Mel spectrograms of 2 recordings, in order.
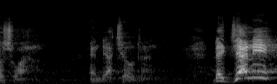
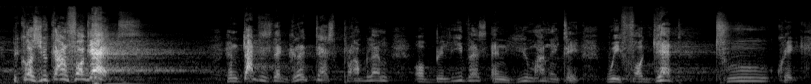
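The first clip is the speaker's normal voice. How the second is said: loud, ringing pulpit warning; full-voiced sermon delivery; preaching at full force; 9 semitones higher, 4 dB louder than usual. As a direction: thunder it at the congregation like a preacher. Preaching on Israel's ingratitude.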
